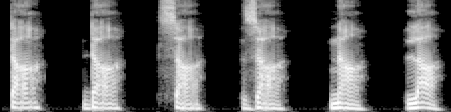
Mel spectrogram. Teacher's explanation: produced with the tongue tip touching or approaching the alveolar ridge, the tooth ridge behind the upper teeth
